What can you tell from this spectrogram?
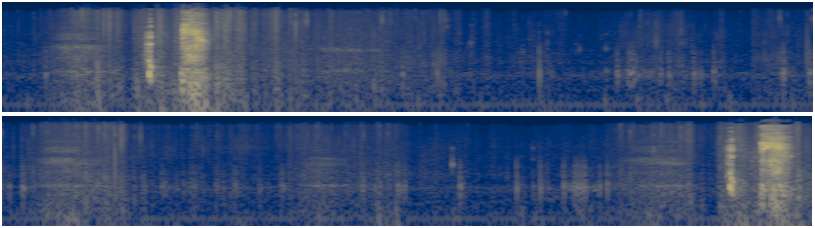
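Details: Female with a head cold, congested, coughing all day and losing her voice: three forceful sneezes, two close together then one at the end, with sniffing between.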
